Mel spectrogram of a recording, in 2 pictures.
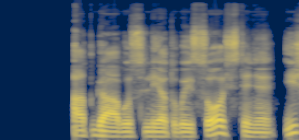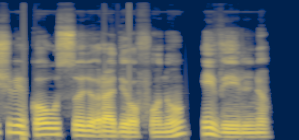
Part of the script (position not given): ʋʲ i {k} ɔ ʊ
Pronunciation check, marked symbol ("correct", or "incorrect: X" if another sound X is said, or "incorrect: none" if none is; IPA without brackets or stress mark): correct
